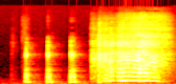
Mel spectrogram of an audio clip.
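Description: Nose blowing: three short, sharp puffs come first, then one longer, louder honking blow that holds steady until the end.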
